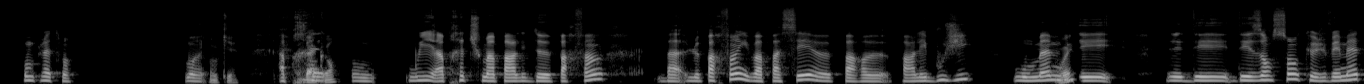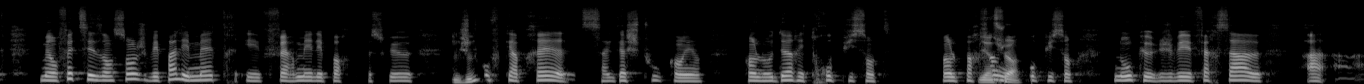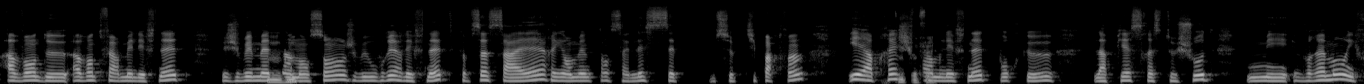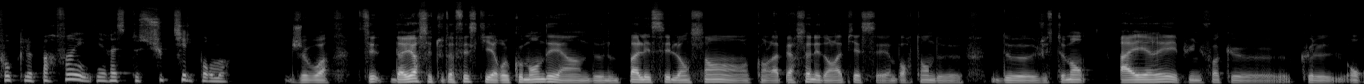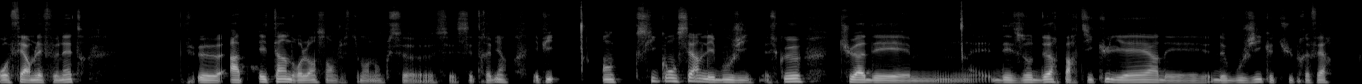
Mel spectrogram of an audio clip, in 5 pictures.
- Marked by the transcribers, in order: stressed: "aérer"; lip smack
- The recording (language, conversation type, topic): French, podcast, Comment créer une ambiance cosy chez toi ?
